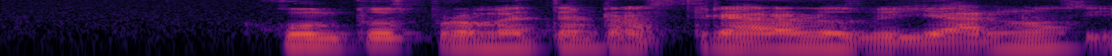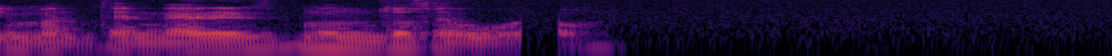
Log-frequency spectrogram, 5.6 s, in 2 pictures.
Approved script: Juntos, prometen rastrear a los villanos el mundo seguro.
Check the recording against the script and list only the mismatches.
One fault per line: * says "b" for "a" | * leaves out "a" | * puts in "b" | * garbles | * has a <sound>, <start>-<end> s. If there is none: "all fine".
* puts in "y mantener"
* has a dropout, 4.1-4.2 s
